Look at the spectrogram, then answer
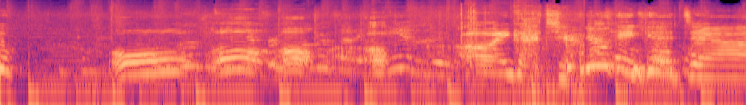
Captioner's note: grunting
